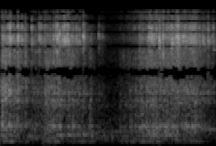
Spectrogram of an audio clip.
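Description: Water squeezed out of a wet sock of soaked seeds, splashing and trickling through the seeds onto a stainless-steel colander, in two surges.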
